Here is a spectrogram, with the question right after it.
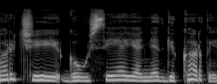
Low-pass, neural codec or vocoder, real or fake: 14.4 kHz; none; real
